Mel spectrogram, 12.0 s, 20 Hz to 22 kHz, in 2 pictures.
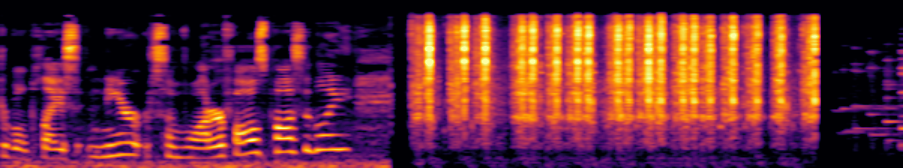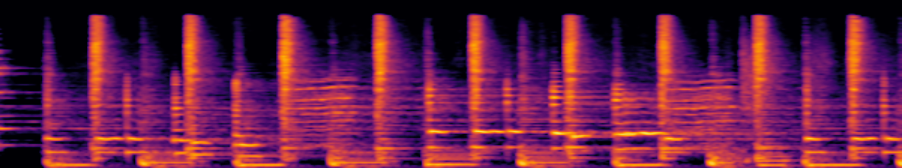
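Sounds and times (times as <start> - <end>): typewriter key clicks: 2.8 - 5.4.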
